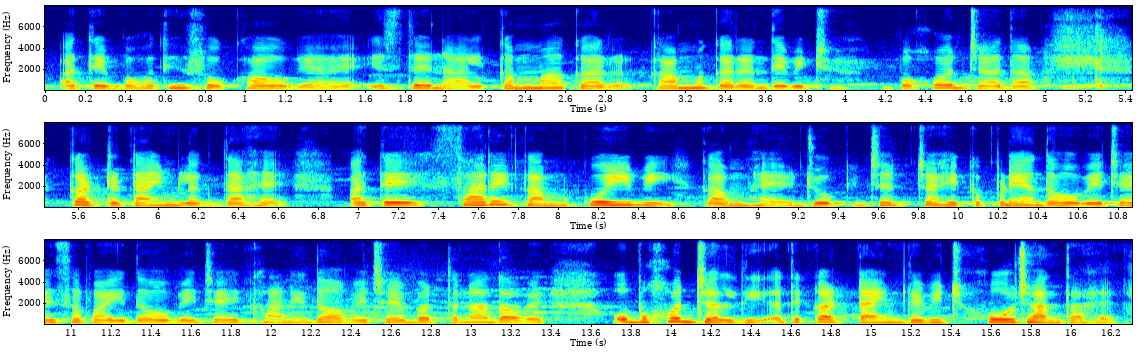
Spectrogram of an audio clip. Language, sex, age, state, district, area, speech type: Punjabi, female, 30-45, Punjab, Ludhiana, urban, spontaneous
